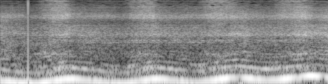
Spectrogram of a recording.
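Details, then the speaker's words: Stratus engine after new accessory belt and bolt fix to cure a belt squeal: revs rise and fall smoothly with clean low drone, no squeal; belt drive healthy. "fue lo que hicimos para reparar ese chillido y que el motor se escuche"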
